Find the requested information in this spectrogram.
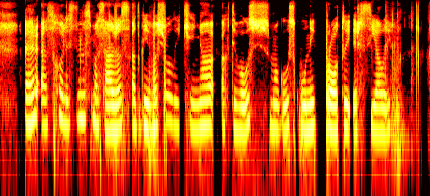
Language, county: Lithuanian, Klaipėda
